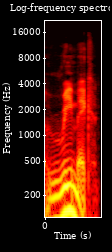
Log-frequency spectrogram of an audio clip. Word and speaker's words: remake: 那后面这个 remake, 注意这个词的读音啊，做名词 remake, 重音落在第一个音节啊，表示翻拍。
